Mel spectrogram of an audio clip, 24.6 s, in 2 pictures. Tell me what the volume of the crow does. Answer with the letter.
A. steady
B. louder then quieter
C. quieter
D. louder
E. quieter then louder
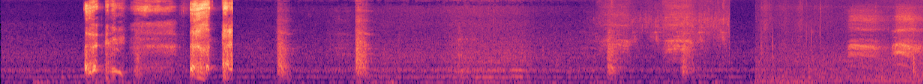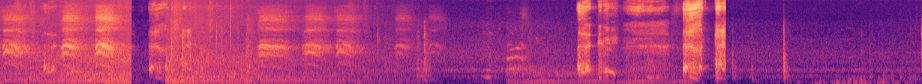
B.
